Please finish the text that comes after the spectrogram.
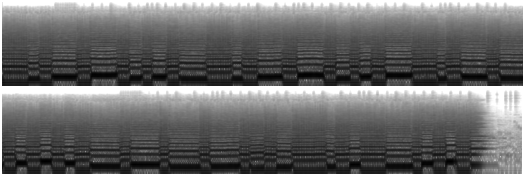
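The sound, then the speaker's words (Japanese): A steady synth melody with a layer of gritty lo-fi noise and hiss over it, playing loud and continuous, then cutting off abruptly near the end. “ちょっとノイズの乗り方がやらしいですね、ローファイ。”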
